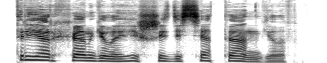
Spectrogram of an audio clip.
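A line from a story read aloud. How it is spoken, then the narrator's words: Bitter sigh. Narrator (Russian): горько вздохнула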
